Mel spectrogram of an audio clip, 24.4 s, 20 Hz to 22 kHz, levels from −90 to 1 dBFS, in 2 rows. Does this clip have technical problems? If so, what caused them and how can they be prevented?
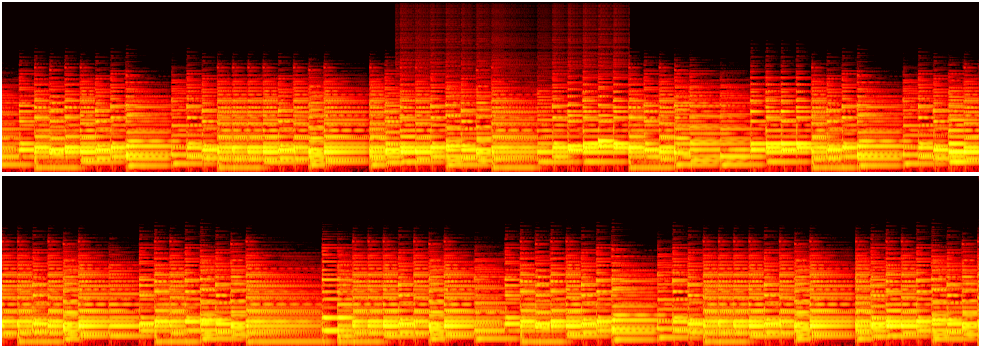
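Yes. From 4.92 to 7.85 s there is crude rate conversion: a gritty, inharmonic fizz that tracks the louder and brighter parts of the sound. The pattern fits a 48 kHz to 44.1 kHz change made by keeping the nearest existing sample instead of filtering, so the timing error repeats and creates spurious tones roughly 30 dB down. On a spectrogram, faint unrelated partials and aliased streaks would spread across the upper band. To prevent it, use a proper band-limited resampler.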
